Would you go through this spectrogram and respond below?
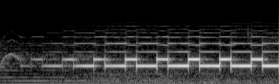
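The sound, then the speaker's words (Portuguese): A police car siren blares in a rapid, steady alternation between two high electronic tones, loud and continuous throughout, with no voices. “Chega um carro de polícia.”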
